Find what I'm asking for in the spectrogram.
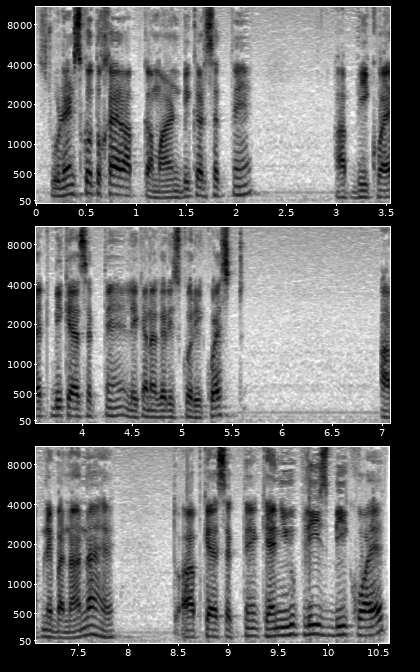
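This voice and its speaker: A man with a Pakistani accent giving a lecture in Urdu, pausing to read out English example sentences slowly and carefully. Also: mid-range voice, a little mellow. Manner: explains in Urdu, models English phrases slowly and deliberately. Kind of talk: classroom lecture.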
